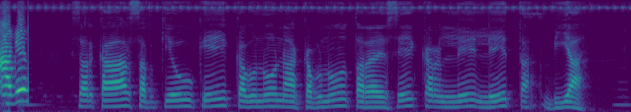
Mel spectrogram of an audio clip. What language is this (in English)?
Bhojpuri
